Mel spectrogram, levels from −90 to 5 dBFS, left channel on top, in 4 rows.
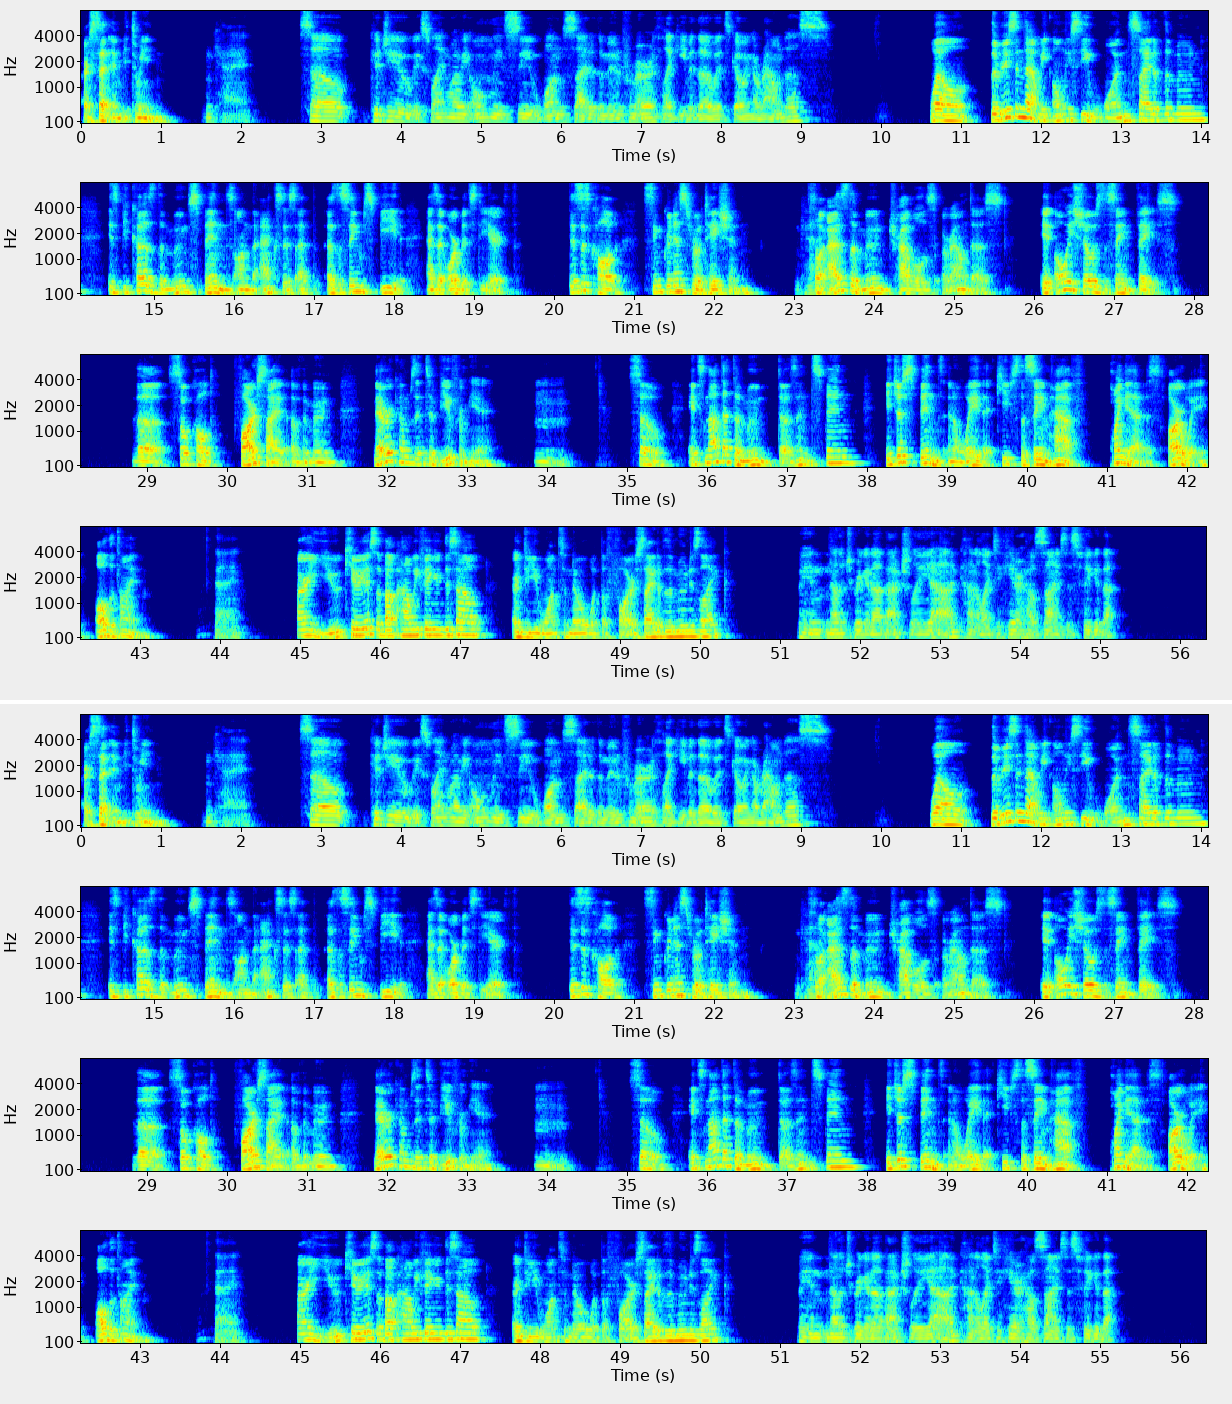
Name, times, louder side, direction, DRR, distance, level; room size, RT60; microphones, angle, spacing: voice 1, 0.0-1.0 10.6-11.1 11.4-14.0 14.4-16.9 17.2-18.1 18.4-19.4 20.2-20.8 21.1-22.4 23.2-25.6 26.1-27.8 28.8-29.8 30.2-31.3 31.8-33.3 35.0-35.5 35.8-37.8 38.2-40.7 41.0-43.0 45.0-47.2 47.7-50.2, left 1 dB, 25° left, -2 dB, 0.7 m, -26 dB
voice 2, 1.5-2.1 2.7-3.3 3.6-9.3 23.0-23.5 33.8-34.3 43.7-44.3 51.2-55.1, right 1 dB, 15° right, -1 dB, 0.6 m, -33 dB
2.5 x 2.0 x 2.7 m, 0.29 s
head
